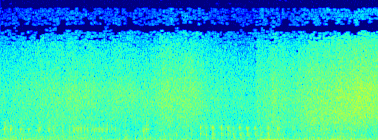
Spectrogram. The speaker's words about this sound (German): Und dann schippert ihr quasi dann dahin, über Nacht und tagsüber. Und die Wellen krachen gegen das Boot, der Mast, der knarzt, diese Geräusche.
